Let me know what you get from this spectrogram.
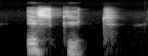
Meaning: shield
- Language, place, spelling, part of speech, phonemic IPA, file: Occitan, Béarn, escut, noun, /esˈkyt/, LL-Q14185 (oci)-escut.wav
